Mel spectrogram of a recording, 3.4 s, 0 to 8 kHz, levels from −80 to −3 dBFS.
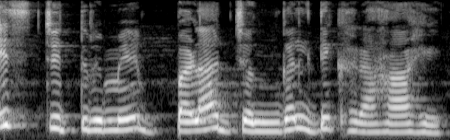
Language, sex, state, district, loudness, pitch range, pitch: Hindi, female, Madhya Pradesh, Bhopal, -15 LUFS, 190-245 Hz, 220 Hz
